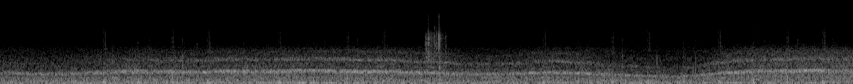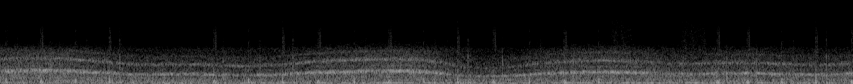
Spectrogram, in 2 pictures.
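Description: Footsteps tap softly on a stone floor.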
